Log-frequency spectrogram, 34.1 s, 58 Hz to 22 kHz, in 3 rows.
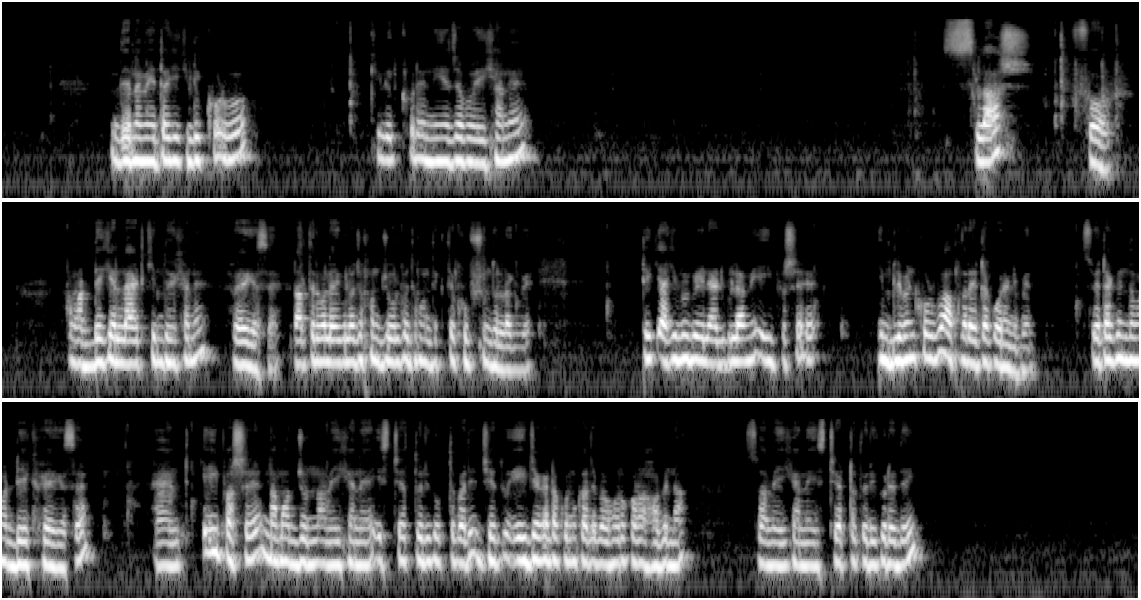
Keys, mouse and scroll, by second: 1.4 typing, 1.6-1.9 scroll up 1, 3.4 typing, 3.6 scroll down 1, 4.3 shift+scroll down 1, 5.0 shift+middle click, 5.5 shift+scroll down 1, 6.2 shift+scroll up 1, 9.0 shift+click, 9.8-11.1 typing, 10.7 Return, 11.8 scroll down 1, 12.1 middle click, 14.1 scroll up 1, 14.4 middle click, 15.1 scroll down 1, 15.4 middle click, 17.0-17.4 scroll up 1, 17.5 middle click, 20.3-20.8 scroll down 1, 21.0 shift+middle click, 21.5-21.9 scroll down 1, 22.2 middle click, 22.9 scroll up 1, 23.5 middle click, 24.6 scroll up 1, 24.7 middle click, 25.1 scroll down 1, 25.3 shift+middle click, 25.8 scroll up 1, 26.0 middle click, 26.6-27.1 scroll up 1, 27.1 double click, 29.9-30.8 scroll up 1.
